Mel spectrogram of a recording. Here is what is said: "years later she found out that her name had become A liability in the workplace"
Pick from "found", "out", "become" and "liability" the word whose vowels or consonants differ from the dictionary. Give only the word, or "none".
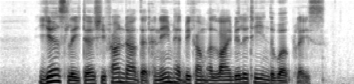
none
